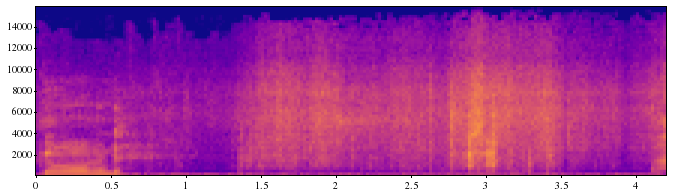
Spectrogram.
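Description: A short, falling vocal exclamation, then a few seconds of rustling and shuffling from insulated snow pants and a folding camp chair as a man sits down, with a small clatter near the end, over a steady low hum.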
